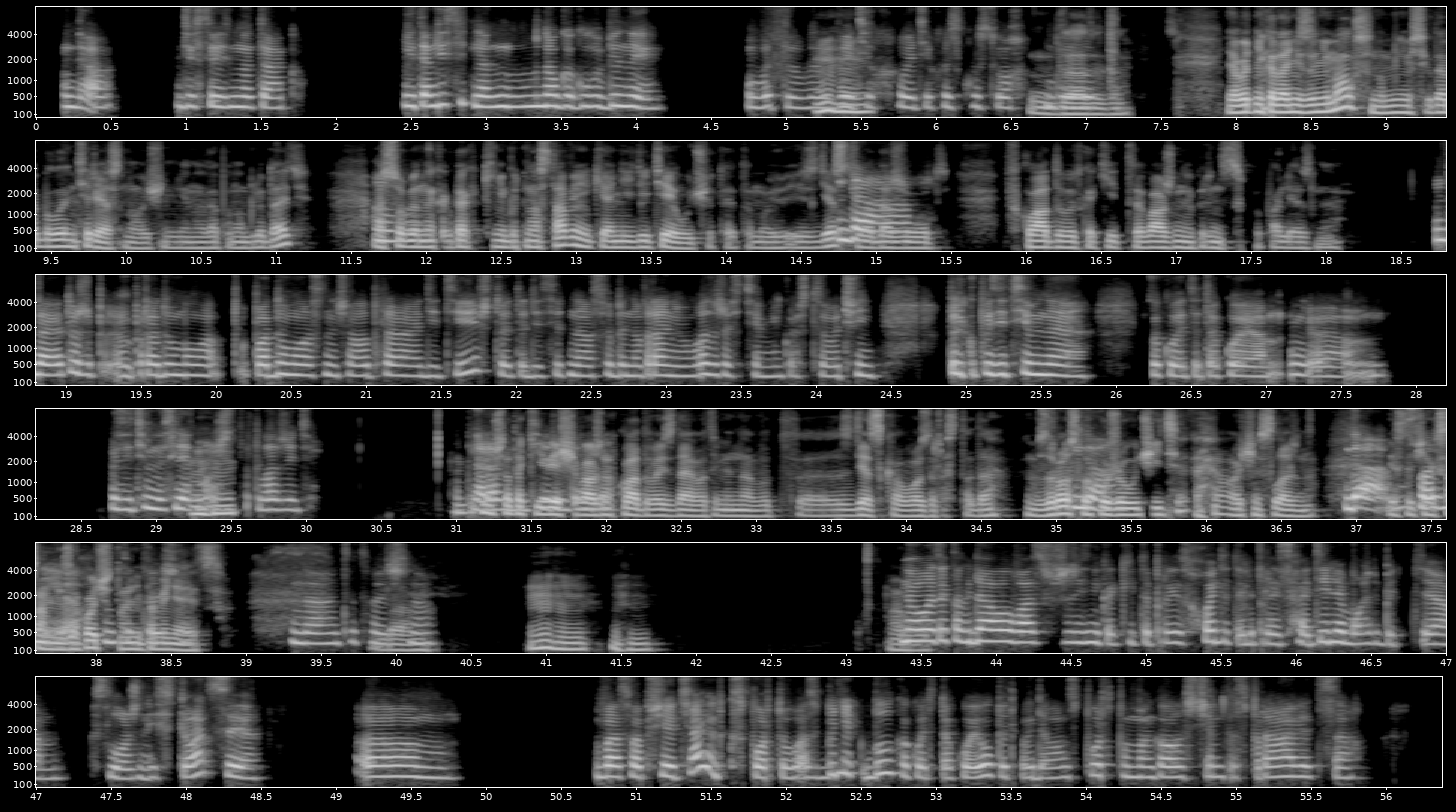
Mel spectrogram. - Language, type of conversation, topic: Russian, unstructured, Как спорт помогает тебе справляться со стрессом?
- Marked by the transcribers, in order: other background noise; tapping; chuckle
